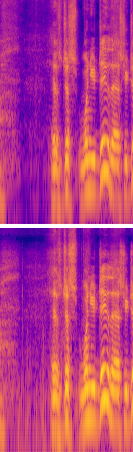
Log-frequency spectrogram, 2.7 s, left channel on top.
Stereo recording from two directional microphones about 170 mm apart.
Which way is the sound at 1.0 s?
45° right (ahead or behind).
